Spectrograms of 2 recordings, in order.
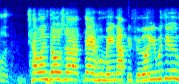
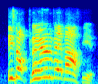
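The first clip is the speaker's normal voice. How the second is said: higher, hammed-up Scottish brogue; mock indignation in a put-on Scottish accent; 6 semitones higher than usual. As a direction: crow it out in broad mock Scottish. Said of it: "I wish I was a Scot".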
